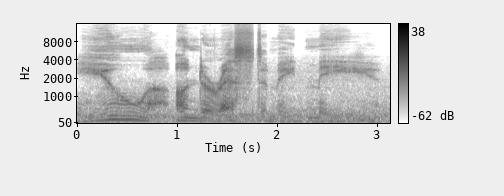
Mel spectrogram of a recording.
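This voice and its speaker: A man whispering in a put-on character voice over loud background noise. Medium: solo performance. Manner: smug, taunting.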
